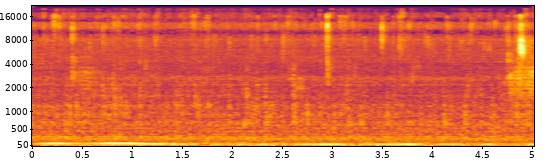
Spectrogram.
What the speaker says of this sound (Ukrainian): І так даємо їм протушитися хвилин 20-25.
